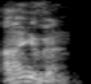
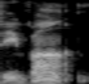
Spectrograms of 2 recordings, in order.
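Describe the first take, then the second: First: The name has its American pronunciation. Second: The name has its native Russian pronunciation. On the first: "which Americans say Ivan" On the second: "anybody uh, from that part of the world says Ivan"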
